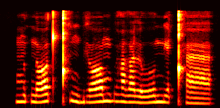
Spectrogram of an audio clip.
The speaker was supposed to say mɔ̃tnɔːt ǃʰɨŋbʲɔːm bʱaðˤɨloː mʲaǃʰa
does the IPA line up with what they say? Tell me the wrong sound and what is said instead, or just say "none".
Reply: none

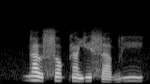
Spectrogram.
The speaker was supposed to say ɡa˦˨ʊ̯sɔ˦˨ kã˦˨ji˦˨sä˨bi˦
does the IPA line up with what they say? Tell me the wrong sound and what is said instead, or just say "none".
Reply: none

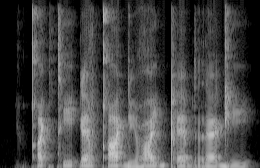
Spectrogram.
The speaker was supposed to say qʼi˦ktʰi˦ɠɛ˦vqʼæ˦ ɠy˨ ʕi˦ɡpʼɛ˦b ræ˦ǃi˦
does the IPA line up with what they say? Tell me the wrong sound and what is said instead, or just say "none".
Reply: ǃ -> ɡ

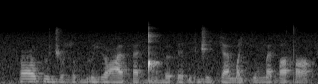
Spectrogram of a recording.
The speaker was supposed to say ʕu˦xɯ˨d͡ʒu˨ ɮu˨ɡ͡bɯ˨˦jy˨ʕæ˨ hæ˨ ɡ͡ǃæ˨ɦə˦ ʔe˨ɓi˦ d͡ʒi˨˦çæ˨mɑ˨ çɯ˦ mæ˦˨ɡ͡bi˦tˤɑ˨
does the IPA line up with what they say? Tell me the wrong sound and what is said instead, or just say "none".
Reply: ə˦ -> ø˦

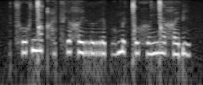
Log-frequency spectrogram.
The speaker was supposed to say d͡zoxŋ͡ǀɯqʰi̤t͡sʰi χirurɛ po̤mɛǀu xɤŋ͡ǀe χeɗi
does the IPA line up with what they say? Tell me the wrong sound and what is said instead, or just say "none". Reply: d͡z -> t͡sʰ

